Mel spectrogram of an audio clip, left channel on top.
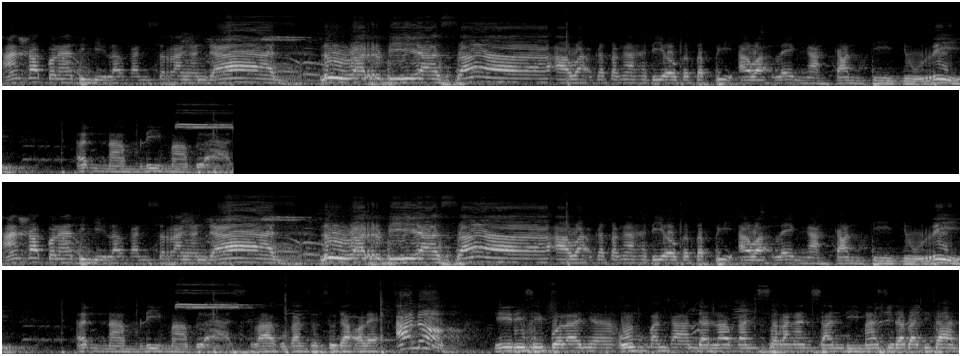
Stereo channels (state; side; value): drops out; left; at 11.9 s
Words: bolanya tinggi, lakukan serangan dan luar biasa. Awak ke tengah, Dio ke tepi, awak lengah, Kanti nyuri. 6-15. Lakukan sesudah oleh Anom. Dirisi bolanya, umpankan dan lakukan serangan Sandi. Masih dapat ditahan,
